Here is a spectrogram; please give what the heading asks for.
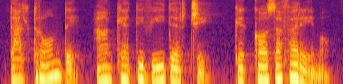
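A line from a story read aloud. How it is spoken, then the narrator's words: Quiet. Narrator (Italian): lui disse piano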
